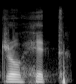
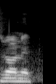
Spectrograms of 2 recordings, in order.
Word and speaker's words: Ronit: uh just a question is it pronounced ronit or is it Rohit it's ronit ronit okay yeah I think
